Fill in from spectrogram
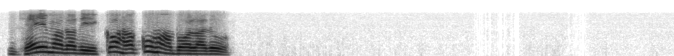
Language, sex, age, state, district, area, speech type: Dogri, male, 30-45, Jammu and Kashmir, Reasi, rural, conversation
